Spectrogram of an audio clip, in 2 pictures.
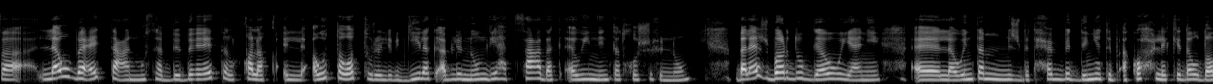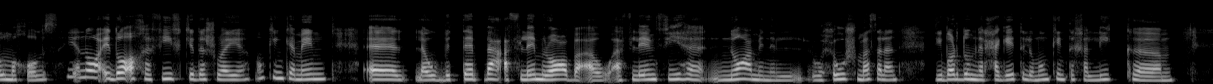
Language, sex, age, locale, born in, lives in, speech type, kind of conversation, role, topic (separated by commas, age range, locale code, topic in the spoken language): Arabic, female, 30-34, ar-EG, Egypt, Egypt, conversation, advice, advisor, إزاي أتعامل مع صعوبة النوم بسبب التوتر وقلق الليل؟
